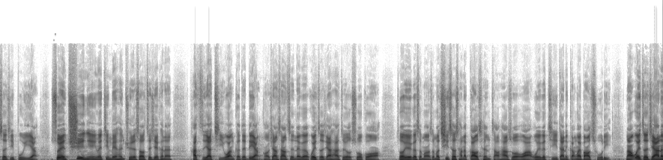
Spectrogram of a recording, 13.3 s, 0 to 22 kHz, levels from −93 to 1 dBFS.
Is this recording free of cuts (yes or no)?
yes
